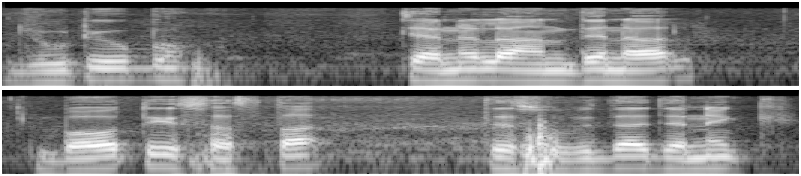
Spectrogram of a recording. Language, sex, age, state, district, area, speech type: Punjabi, male, 45-60, Punjab, Amritsar, rural, spontaneous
